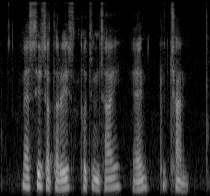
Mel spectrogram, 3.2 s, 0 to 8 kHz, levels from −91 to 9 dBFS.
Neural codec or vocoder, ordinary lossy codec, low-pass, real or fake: codec, 16 kHz, 8 kbps, FunCodec, trained on LibriTTS, 25 frames a second; none; none; fake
